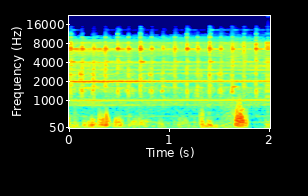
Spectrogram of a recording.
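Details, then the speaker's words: Used Lewmar V700 anchor windlass for a C-Dory 22, rebuilt and lubed, bench-run on a 12V truck battery in forward (anchor-in) direction: quick, even gear ticking over a light whir, no grinding or stalling; spins smoothly, normal running. "So it's spinning pretty smoothly, and that's going to be like forward, you might say, or pulling the anchor in,"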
